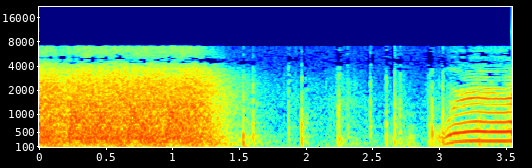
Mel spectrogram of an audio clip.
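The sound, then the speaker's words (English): A loud sustained burst of gunfire, shots fired over people's heads, lasting over a second, followed by a few faint clicks and a brief voice at the end. “shoot over their heads”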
